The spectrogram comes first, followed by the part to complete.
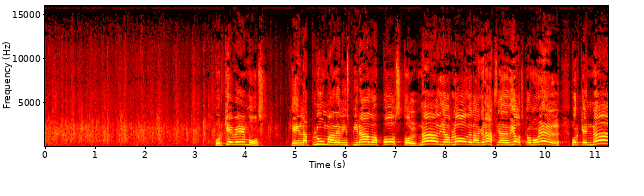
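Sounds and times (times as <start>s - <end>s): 
church congregation applauding: 0.0s - 6.6s
speech: 3.4s - 11.2s.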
